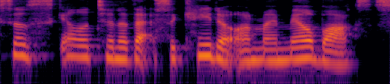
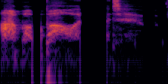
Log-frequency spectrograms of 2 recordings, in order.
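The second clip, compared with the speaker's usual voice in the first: soft, breathy, barely voiced whispered aside. Retelling what a man whispered to her across the counter; imitating a whisper. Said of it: "Like he like whispered to me across the counter".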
